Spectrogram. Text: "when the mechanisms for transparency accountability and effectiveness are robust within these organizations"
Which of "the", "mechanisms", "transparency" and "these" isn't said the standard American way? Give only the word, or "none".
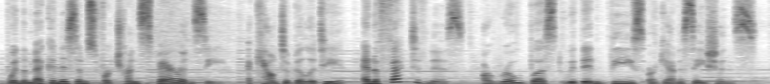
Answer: none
